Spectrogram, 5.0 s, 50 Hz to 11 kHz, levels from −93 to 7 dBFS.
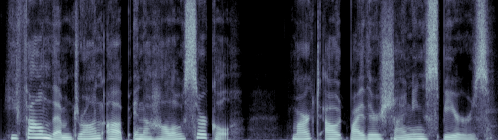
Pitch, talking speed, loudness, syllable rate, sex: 175 Hz, 180 wpm, -18 LUFS, 4.5 syllables/s, female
